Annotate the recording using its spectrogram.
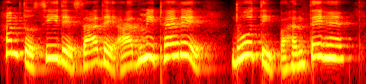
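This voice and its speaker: A plain-spoken older village father-in-law, as a woman storyteller voices him, humble and simple in his words. The voice is high and lively in pitch, in an echoey room. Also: takes it slowly, exaggerated voice. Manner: plain, humble, then stern.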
